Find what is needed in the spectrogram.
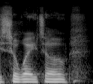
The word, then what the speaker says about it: Soweto: Because, I mean, to someone from the outside, you see Soweto and you think of, am I even pronouncing it correctly? – Yeah. – I am. – So where do you accept you? – Yes, nailed it. Perfect.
